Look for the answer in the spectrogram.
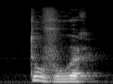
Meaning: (noun) supply; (verb) first-person singular dependent-clause present indicative of toevoeren
- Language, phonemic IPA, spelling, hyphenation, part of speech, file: Dutch, /ˈtuˌvur/, toevoer, toe‧voer, noun / verb, Nl-toevoer.ogg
